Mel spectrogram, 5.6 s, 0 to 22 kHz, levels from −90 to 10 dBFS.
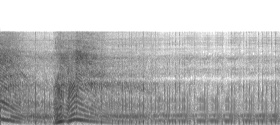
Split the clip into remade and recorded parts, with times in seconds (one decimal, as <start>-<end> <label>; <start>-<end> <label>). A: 0.0-2.0 remade; 2.0-2.6 recorded; 2.6-3.4 remade; 3.4-5.6 recorded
